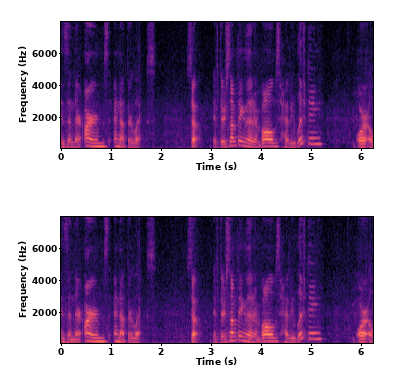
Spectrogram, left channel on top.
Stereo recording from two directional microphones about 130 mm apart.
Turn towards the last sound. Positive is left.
turn(degrees=40)  # may be behind; listen again after turning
